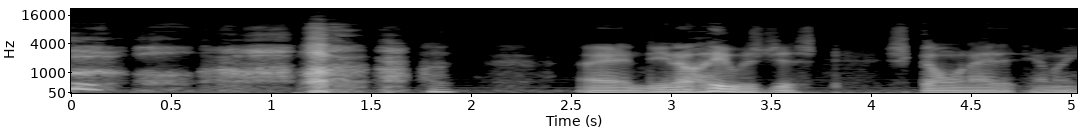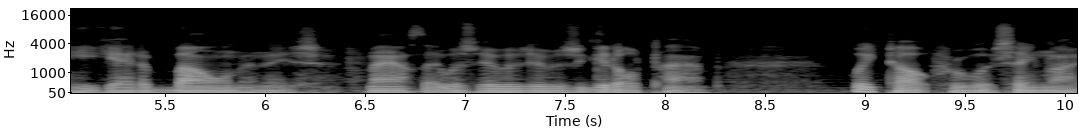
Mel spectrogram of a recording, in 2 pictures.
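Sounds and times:
man imitating heavy wheezy breathing of an old hound dog with a bad leg: 0:00.0 - 0:01.9
speech: 0:02.6 - 0:08.3, 0:08.9 - 0:10.0.

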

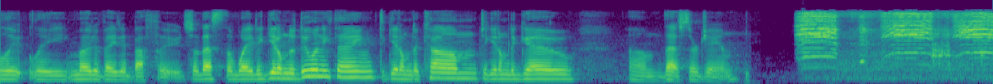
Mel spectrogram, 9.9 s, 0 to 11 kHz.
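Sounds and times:
speech: 0:00.0 - 0:08.1
goat bleating as transition sound: 0:08.0 - 0:09.9.

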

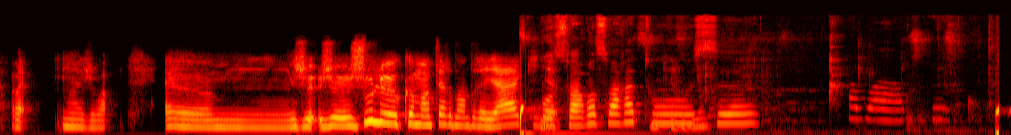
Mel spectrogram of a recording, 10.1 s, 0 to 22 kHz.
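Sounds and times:
speech: 0:00.1 - 0:07.6
small child babbling: 0:08.5 - 0:09.7.

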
